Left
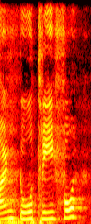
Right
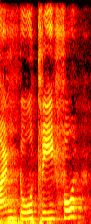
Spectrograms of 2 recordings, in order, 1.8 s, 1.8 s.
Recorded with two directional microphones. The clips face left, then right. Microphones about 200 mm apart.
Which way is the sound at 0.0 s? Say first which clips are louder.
Left 5 dB; 45° left (ahead or behind).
